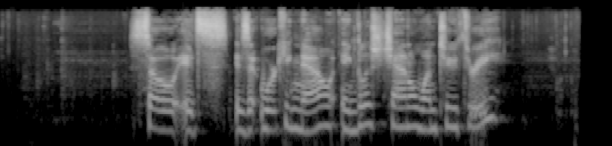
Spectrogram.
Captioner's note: speaking French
